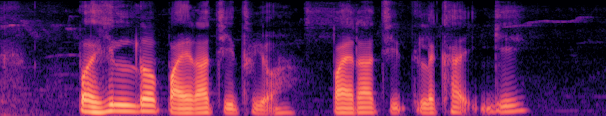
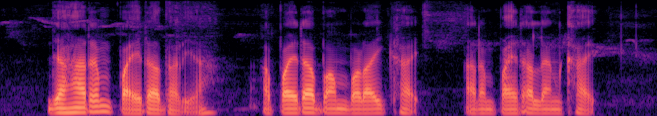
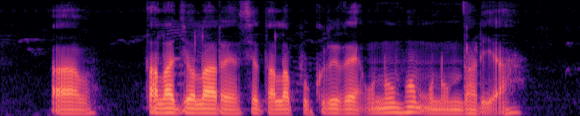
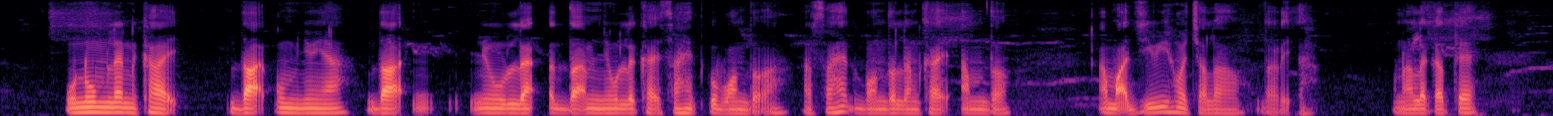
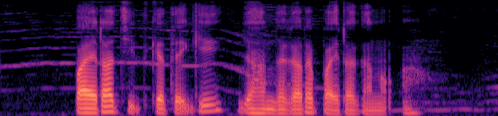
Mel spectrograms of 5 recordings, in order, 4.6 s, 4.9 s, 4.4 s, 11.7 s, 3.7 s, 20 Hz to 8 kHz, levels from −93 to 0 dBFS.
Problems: background sounds at intervals, background conversations at intervals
